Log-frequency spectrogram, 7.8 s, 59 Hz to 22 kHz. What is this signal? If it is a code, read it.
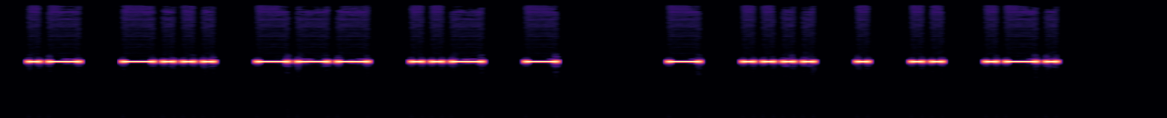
Morse code, heard as a keyed tone, about 18 wpm, spaced as for 15 wpm, 1000 Hz. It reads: ABOUT THEIR
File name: qotdfiles / 15wpm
